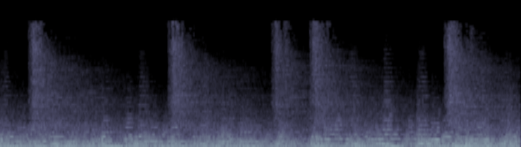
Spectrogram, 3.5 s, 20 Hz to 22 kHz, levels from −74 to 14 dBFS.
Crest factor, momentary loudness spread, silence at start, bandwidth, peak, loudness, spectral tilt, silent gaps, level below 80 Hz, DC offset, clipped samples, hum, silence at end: 14 dB; 3 LU; 0 s; 19 kHz; -10 dBFS; -24 LUFS; -5 dB/octave; none; -52 dBFS; under 0.1%; under 0.1%; none; 0 s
